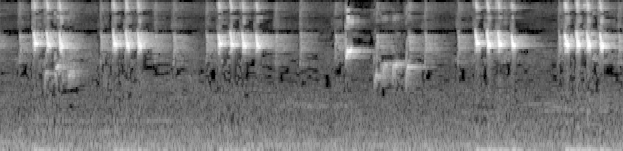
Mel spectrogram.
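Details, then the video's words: Market-caged sunbird from Depok singing: clusters of three to four very high sharp chirps repeated about every second, with a single lower buzzy slurred note in the middle of the phrase. "Kolibri ninja konin gacor dor"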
